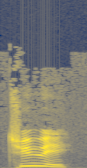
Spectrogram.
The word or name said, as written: Tuer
